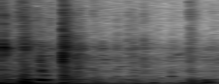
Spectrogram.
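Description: Sialkoti pigeons on a rooftop give a brief, soft coo at close range over a low background hum.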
